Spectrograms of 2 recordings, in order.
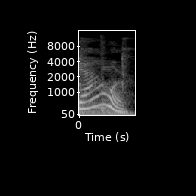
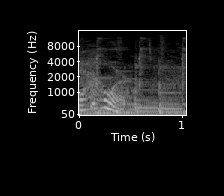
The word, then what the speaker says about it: hour: owner the animal the hour wa H is not a vowel sound it's a consonant sound but it's not the first sound the H is silent the hour but what about the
